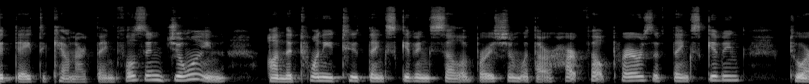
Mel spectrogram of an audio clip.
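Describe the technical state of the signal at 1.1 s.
At 1.1 s the speech signal is intact, with no dropout, clipping, distortion or other fault audible at that moment.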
